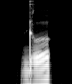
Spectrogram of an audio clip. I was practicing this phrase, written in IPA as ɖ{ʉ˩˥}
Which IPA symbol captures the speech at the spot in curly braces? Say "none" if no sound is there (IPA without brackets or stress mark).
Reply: ʊ˩˥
